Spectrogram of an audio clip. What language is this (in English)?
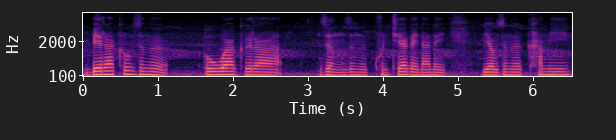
Bodo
